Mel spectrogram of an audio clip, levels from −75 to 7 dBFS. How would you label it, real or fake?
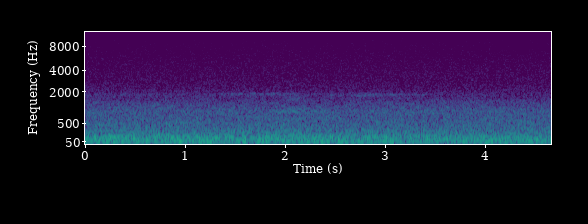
real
